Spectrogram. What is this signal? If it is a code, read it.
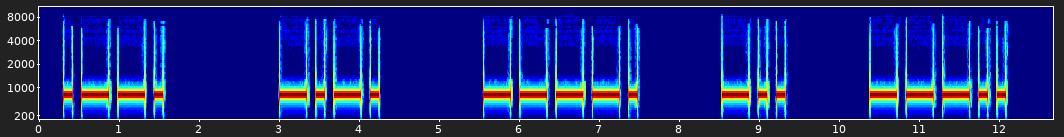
Morse code, heard as a keyed tone, about 10 wpm, spaced as for 5 wpm, 800 Hz. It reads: PC9D8
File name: LEZIONI / 9 28 ws 10wpm 4124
